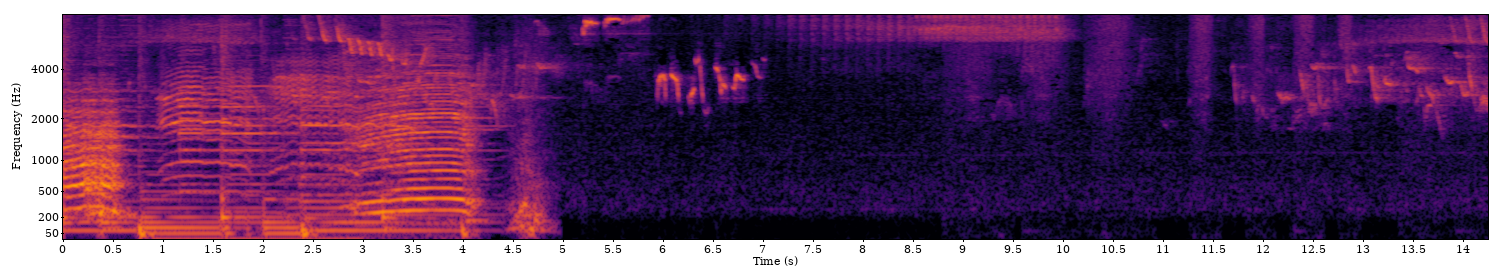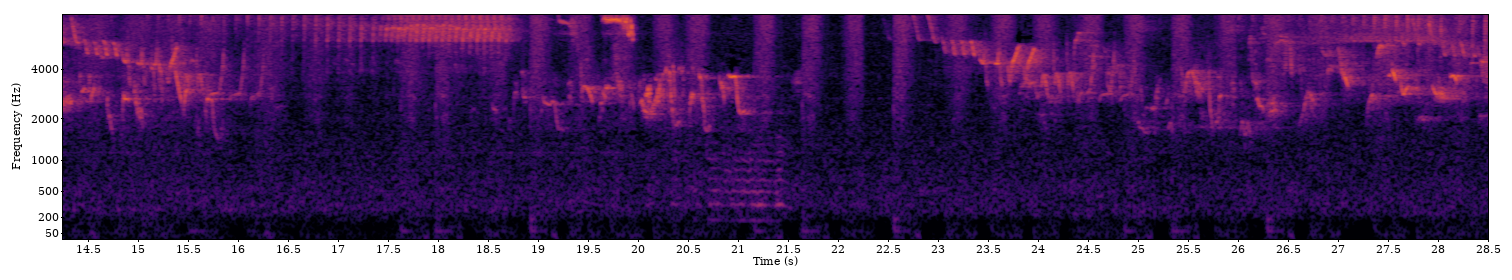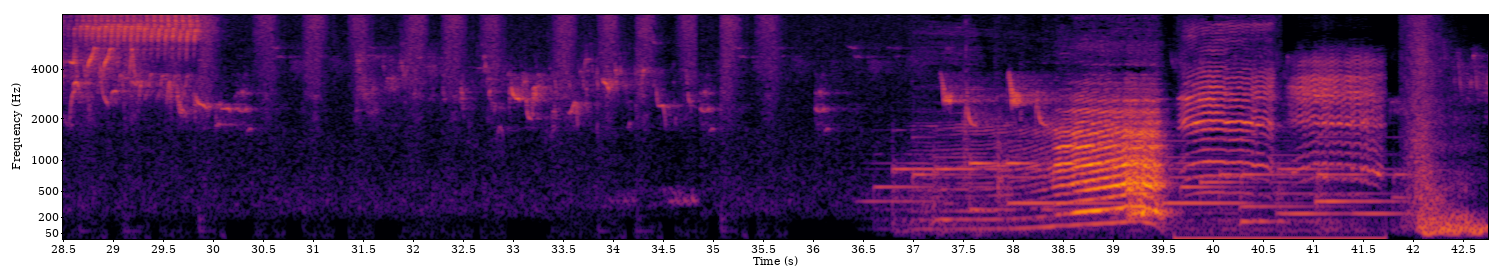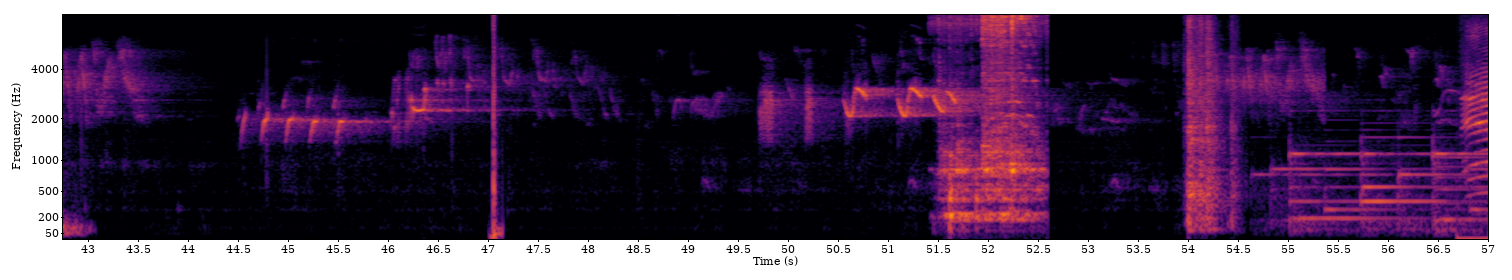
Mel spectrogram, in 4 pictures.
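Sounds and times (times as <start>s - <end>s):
birds chirping and singing: 0.0s - 21.8s, 22.5s - 41.8s, 44.6s - 57.0s
high insect buzz: 8.8s - 13.0s, 15.8s - 35.8s, 39.5s - 41.9s, 56.7s - 57.0s.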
